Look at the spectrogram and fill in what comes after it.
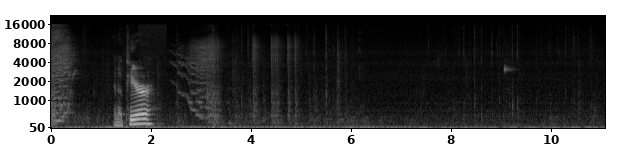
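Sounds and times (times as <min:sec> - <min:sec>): computer keyboard keystrokes: 0:05.0 - 0:06.0, 0:08.0 - 0:10.6.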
